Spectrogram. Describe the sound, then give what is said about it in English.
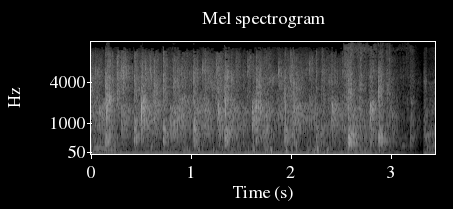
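Applause from an audience welcoming a speaker to the stage, a faint, steady wash of many hands clapping throughout with no voices standing out. “So as he comes up, why don't we give him a hand and welcome him up here today.”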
